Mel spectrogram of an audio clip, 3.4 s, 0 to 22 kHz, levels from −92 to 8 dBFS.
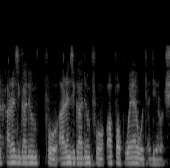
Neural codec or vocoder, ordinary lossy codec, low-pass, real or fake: none; none; 7.2 kHz; real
